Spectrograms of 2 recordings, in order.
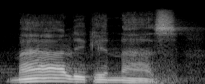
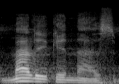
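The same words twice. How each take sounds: First: The first vowel of malikin is drawn out long. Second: The first vowel of malikin is kept short. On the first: The speaker calls it wrong. "Tidak dibaca malikin nas" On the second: The speaker calls it right. "enggak panjang"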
